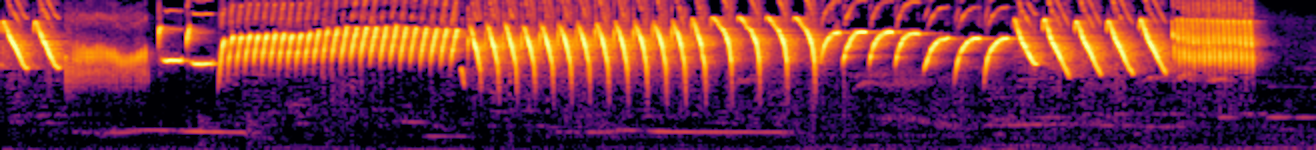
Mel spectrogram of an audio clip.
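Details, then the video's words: Canary delivering a song with white-eye (pleci) material to raise excitement: loud, rapid, evenly pulsed high trills changing from one note shape to another, a few steady whistled tones early on, ending abruptly. "Burung kenari bocor materi pleci untuk menaikan emosi"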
